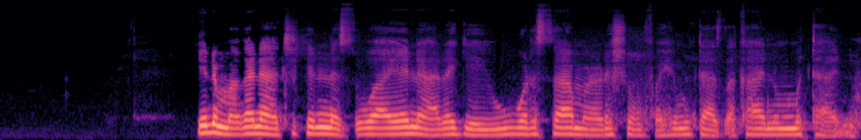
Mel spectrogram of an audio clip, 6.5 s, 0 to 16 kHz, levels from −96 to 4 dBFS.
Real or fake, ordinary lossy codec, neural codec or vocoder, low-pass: real; none; none; 14.4 kHz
